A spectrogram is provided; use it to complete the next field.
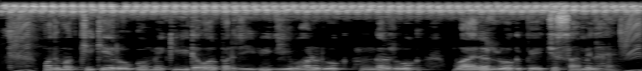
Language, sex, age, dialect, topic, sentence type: Hindi, male, 25-30, Awadhi Bundeli, agriculture, statement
